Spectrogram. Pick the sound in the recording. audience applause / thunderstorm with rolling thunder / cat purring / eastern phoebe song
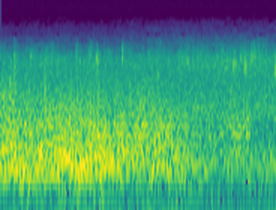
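thunderstorm with rolling thunder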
